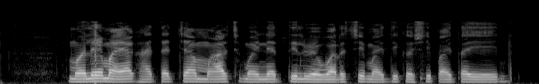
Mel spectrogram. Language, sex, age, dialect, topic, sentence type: Marathi, male, 25-30, Varhadi, banking, question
